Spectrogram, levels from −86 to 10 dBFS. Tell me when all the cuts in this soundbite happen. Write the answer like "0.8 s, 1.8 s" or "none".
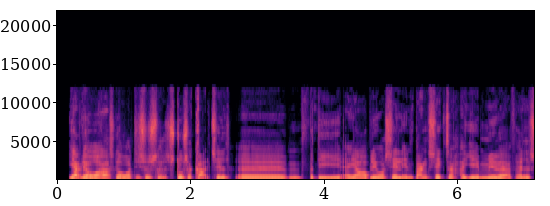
4.2 s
